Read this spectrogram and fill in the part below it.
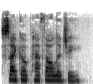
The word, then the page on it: psychopathology: American English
